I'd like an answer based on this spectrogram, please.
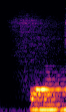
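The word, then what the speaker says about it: Pfund: को कहा जाता है फॉन्ट series of spectral lines. P जो है इसमें साइलेंट है, फॉन्ट सीरीज।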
